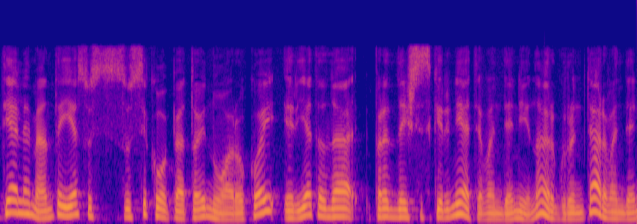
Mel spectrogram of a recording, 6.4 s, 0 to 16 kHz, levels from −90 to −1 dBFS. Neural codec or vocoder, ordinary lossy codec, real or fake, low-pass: none; AAC, 64 kbps; real; 7.2 kHz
